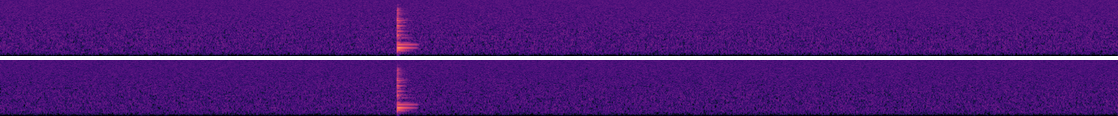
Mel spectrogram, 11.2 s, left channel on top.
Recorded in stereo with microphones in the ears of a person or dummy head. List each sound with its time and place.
4.0 s a cowbell: centre (ahead or behind)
